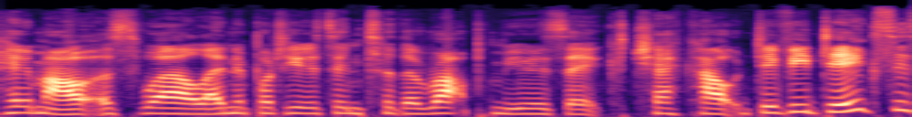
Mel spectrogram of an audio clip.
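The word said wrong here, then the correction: Daveed Diggs: It's David Diggs.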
